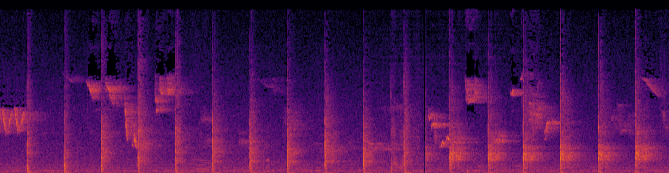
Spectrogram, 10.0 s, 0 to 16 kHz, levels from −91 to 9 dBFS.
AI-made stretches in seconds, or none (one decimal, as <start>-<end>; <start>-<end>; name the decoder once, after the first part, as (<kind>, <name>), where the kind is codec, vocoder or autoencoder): 5.7-7.6 (vocoder, BigVGAN v2)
